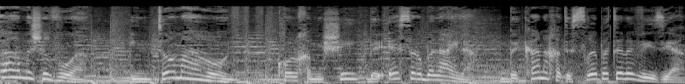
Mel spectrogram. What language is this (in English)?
Hebrew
